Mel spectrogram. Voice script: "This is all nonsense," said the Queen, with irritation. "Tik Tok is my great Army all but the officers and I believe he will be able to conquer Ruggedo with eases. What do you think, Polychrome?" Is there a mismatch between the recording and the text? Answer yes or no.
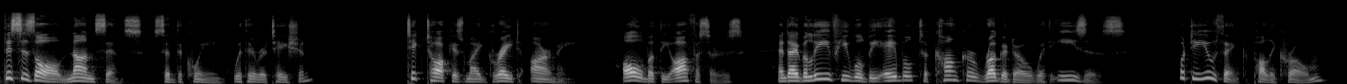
no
